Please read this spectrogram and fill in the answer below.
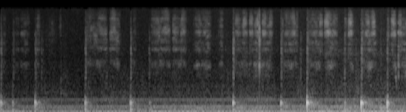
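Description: Dry-erase marker writing on a whiteboard: short, irregular squeaks and scratches as the letters are stroked.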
